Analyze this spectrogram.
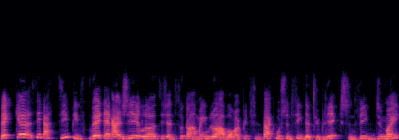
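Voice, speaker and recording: A woman at a very fast pace, with a fairly high pitch and a Lac-Saint-Jean accent. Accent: Lac-Saint-Jean Quebec French. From Quebec, Lac-Saint-Jean. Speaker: financial advisor, business owner. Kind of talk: webinar presentation. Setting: online webinar. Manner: casual, many filler words.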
